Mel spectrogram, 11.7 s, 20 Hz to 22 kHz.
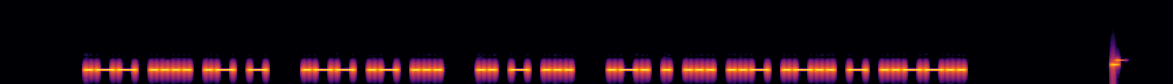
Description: Morse code, heard as a keyed tone, about 22 wpm, 700 Hz. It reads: WHAT WAS ITS RESULT?
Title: Sentences from Top 1000 Words - Review Part 5 - 22wpm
